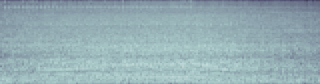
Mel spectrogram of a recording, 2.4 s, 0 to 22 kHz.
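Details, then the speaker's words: Jaguar XJ40 after engine swap, running on cheap flush oil, about an hour's run time, near operating temperature: smooth, slightly high idle with a light busy injector tick and no knocks; healthy, good oil pressure, idle needs adjusting. "but engine does sound nice and healthy idle's still high need to adjust that oil pressure is good"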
